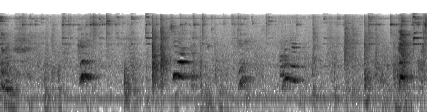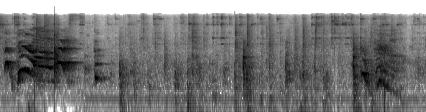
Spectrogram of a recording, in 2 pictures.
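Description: A dog giving short barks a second or two apart during excited play, with a louder, longer run of vocal sound about halfway through. Sharp clicks and knocks of feet on the floor run throughout.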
